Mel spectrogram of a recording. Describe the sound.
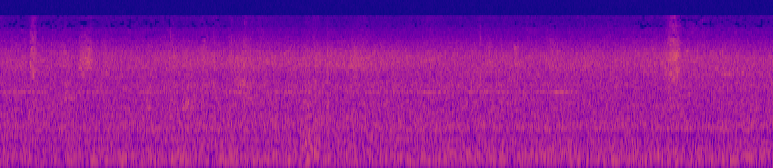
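Steady rumble and hiss inside a moving passenger train bound for Los Angeles, even and constant throughout with no distinct separate events.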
